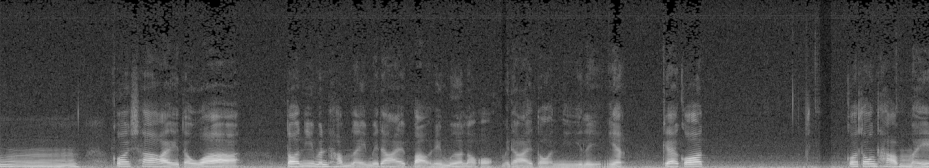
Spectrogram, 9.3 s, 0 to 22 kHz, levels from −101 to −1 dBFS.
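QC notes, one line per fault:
5.02 to 5.07 s and 8.20 to 8.31 s, one channel drops out: the speech dips abruptly by about 6 dB, for 50 ms and then 110 ms, and recovers just as suddenly. The likely cause is one stereo channel briefly losing signal. When the pair is folded to mono, sound shared by both sides loses half its amplitude. Anything carried only in the lost side vanishes. Hard edges make each dip sound like a brief flicker in level.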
